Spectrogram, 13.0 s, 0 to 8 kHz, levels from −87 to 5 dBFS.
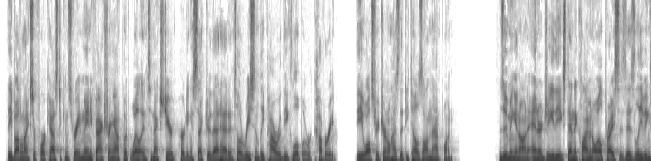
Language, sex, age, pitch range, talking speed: English, male, 30-49, 95-125 Hz, 205 wpm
